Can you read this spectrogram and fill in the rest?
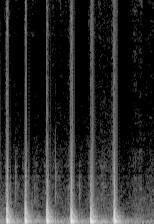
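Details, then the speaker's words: Ford Fusion rear cabin: six hollow drum-like knocks, about five a second, over bumps; the seat belt's metal buckle striking the hollow plastic wheel arch cover; fix by tucking buckle away or gluing sound-deadening material under it. "вот он источник этого шума это пластиковый кожух защиты арки колеса он пустотелый как барабан кузов играет и вот эта вот часть ремня безопасности стучит по"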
